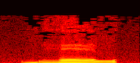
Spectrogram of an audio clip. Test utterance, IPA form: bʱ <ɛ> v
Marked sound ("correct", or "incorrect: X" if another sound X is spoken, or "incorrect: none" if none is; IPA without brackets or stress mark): correct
